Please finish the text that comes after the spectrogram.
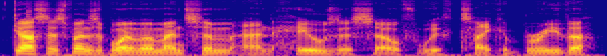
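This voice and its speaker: Clear, dryly sarcastic man commentating a game. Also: medium pitch, normal speed, pushed and bright, no echo. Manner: dry, self-mocking, sarcastic humour. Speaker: player and narrator of a tabletop game match.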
